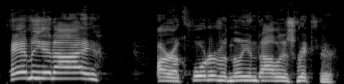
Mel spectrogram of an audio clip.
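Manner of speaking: ordinary talk, nothing marked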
